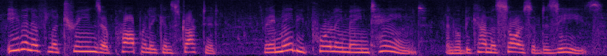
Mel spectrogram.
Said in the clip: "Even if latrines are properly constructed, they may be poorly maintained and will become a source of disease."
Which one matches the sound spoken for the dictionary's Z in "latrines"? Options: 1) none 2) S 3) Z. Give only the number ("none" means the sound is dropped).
3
